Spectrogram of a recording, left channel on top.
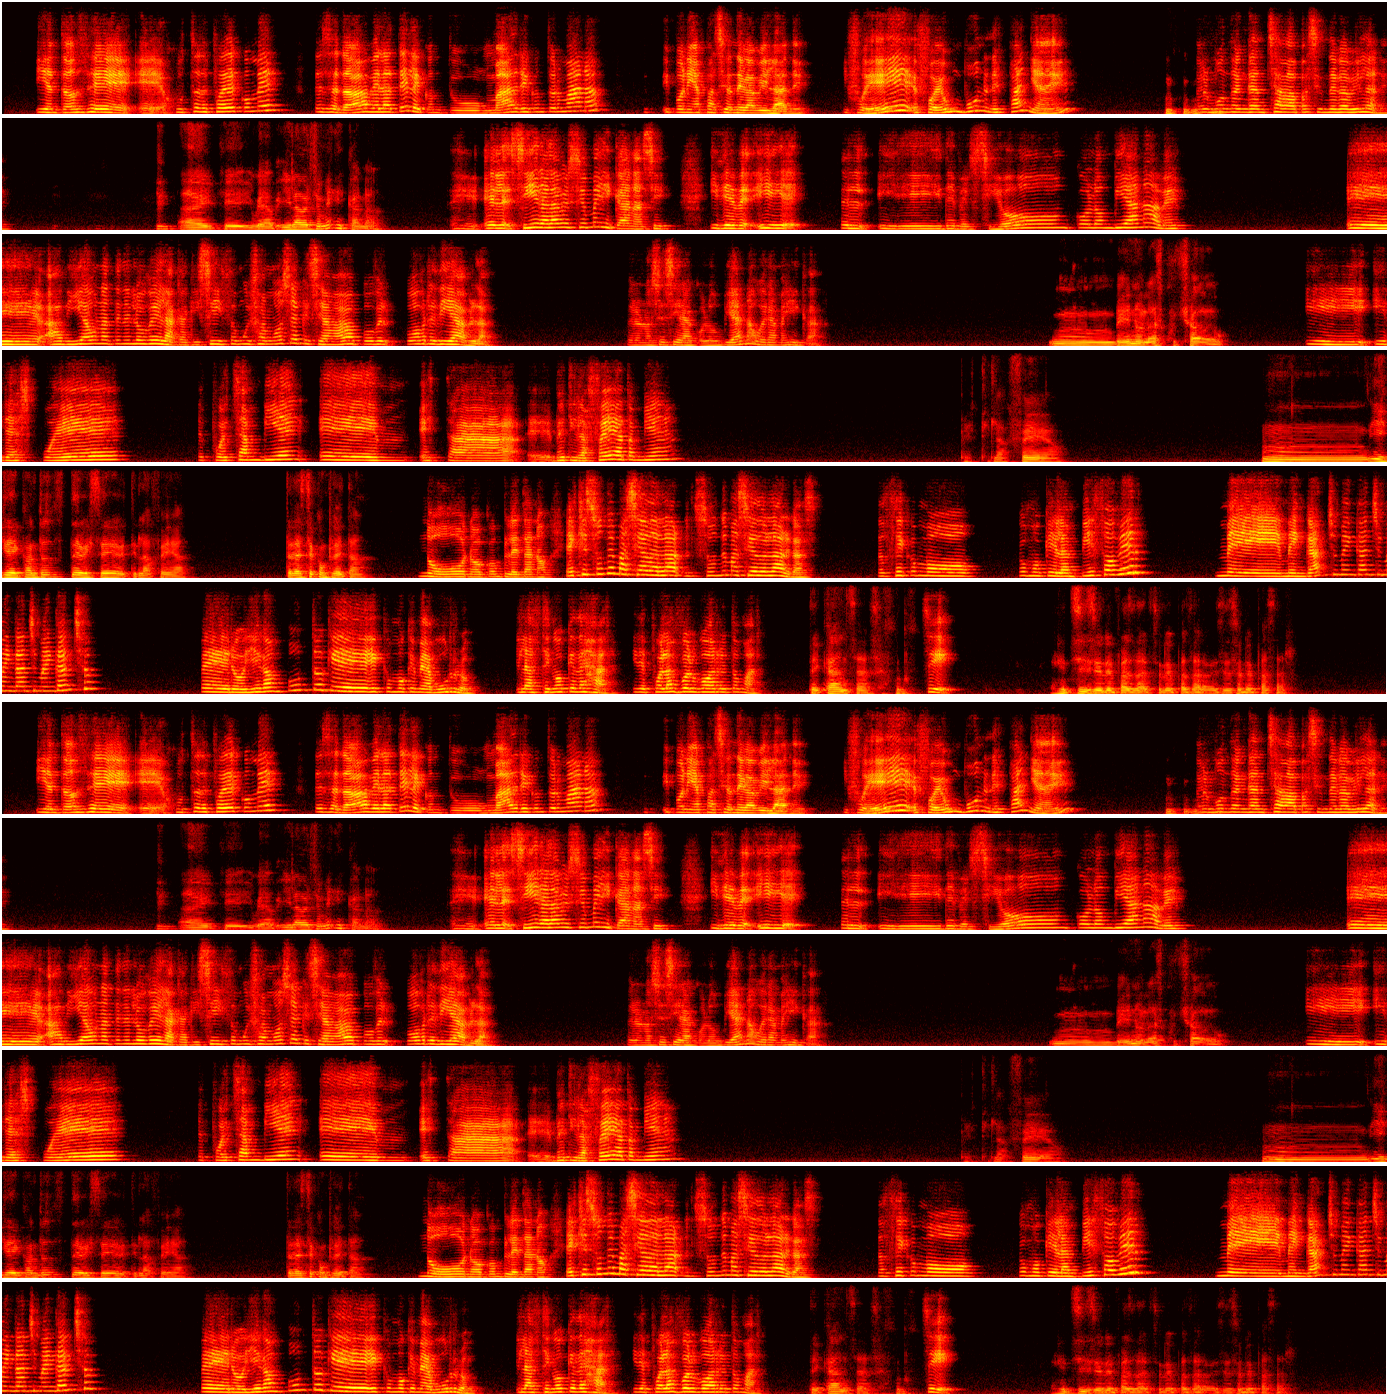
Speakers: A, in the centre; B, on the left (about 40°).
A: Y entonces, eh, justo después de comer, te sentabas a ver la tele con tu madre y con tu hermana. y ponías Pasión de Gavilanes. Y fue, fue un boom en España, ¿eh?
B: <laughs>
A: Todo el mundo enganchaba a Pasión de Gavilanes.
B: Ay, que... vea, Y la versión mexicana.
A: Eh, el- sí, era la versión mexicana, sí. Y de, ve- y, eh, el- y de versión colombiana, a ver, eh, había una telenovela que aquí se hizo muy famosa que se llamaba Pobre, Pobre Diabla, pero no sé si era colombiana o era mexicana.
B: Mm, ve, no la he escuchado.
A: Y, y después, después también em, está eh, Betty la Fea también.
B: Betty la Fea. Mm, ¿y de cuántos debiste de Betty la Fea? ¿Te la diste completa?
A: No, no, completa no. Es que son demasiada lar- son demasiado largas. Entonces, como, como que la empiezo a ver, me, me engancho, me engancho, me engancho, me engancho, pero llega un punto que como que me aburro y las tengo que dejar y después las vuelvo a retomar.
B: Te cansas. <laughs>
A: Sí,
B: Sí, suele pasar, suele pasar, a veces suele pasar.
